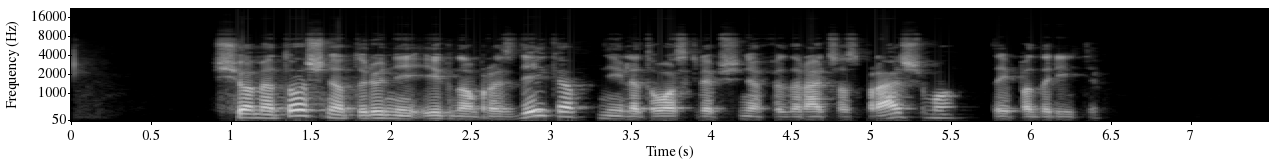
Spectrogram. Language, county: Lithuanian, Kaunas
